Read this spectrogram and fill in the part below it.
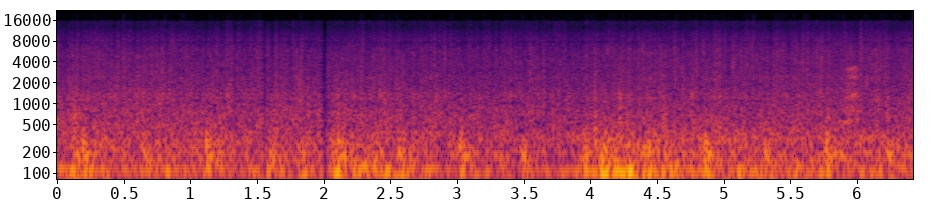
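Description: Heavy rain pours down outdoors at night during a tornado-warning storm in Saline County. It makes a dense, steady roar throughout, with wind buffeting the microphone.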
